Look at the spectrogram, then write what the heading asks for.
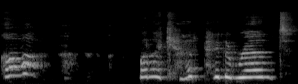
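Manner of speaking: high, stammering distressed widow; helpless victim voice. Shown as a demonstration. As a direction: falter and plead, voice up high. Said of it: "Back to the fan and Savannah".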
